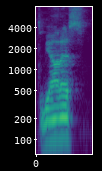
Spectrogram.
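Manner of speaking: low, quiet athlete voice; a hint of a laid-back player; D K impression. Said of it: "this is my D K's".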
